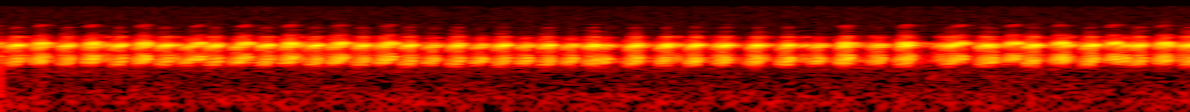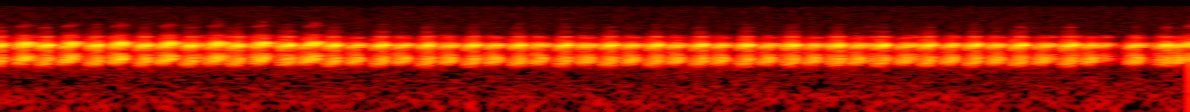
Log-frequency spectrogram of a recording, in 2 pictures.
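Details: Tree frogs at a forest pond in north-east Italy at night, mid-April, keep up a thick chorus of quick, harsh croaking pulses, layered and continuous, with no other animals or noise.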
